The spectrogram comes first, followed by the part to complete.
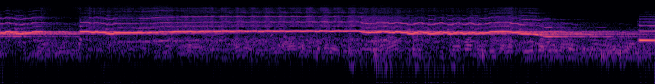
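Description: Background music: a flute playing a slow melody of long held notes, fading out near the end.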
